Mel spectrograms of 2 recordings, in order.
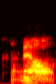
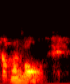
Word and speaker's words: Carmel: I have a friend who is now retired as the mayor of Carmel, Indiana, spelled like Carmel, California, but pronounced Carmel.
